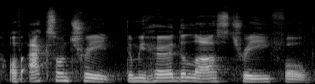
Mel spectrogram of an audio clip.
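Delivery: ordinary delivery, nothing marked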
